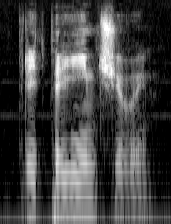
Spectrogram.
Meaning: enterprising, businesslike
- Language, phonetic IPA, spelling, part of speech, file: Russian, [prʲɪtprʲɪˈimt͡ɕɪvɨj], предприимчивый, adjective, Ru-предприимчивый.ogg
